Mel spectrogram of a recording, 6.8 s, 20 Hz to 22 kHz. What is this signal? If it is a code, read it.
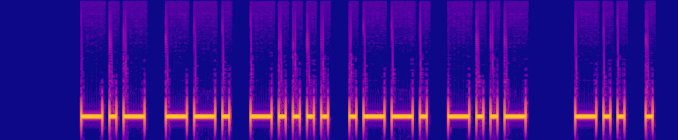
Morse code, heard as a keyed tone, about 17 wpm, 700 Hz. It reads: KG6PX DE
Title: USA Callsign DE Callsign - 5 Characters - 17wpm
